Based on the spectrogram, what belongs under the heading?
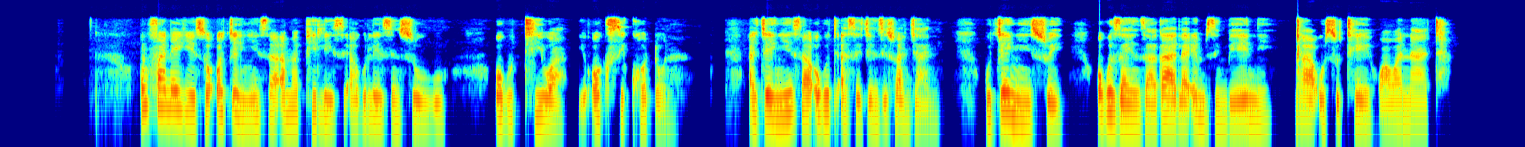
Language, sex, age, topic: North Ndebele, female, 36-49, health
